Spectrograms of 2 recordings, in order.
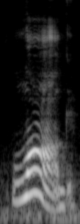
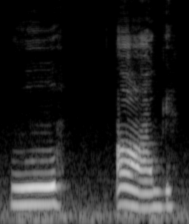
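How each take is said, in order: First: Said in the usual way. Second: Held L, pause, then "og"; segmented sounds. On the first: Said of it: "you will blend the sounds". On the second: Shown as a demonstration. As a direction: say "L-og" in two separated parts. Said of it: "I will say the sounds in a word".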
